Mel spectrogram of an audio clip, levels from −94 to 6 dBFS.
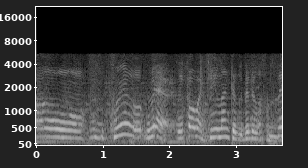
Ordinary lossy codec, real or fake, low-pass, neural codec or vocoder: none; fake; 5.4 kHz; codec, 24 kHz, 0.9 kbps, WavTokenizer, medium music audio release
